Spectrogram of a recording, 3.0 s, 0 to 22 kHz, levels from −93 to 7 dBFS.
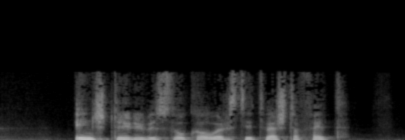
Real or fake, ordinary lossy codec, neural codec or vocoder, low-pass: fake; MP3, 48 kbps; codec, 16 kHz in and 24 kHz out, 0.6 kbps, FocalCodec, streaming, 4096 codes; 10.8 kHz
